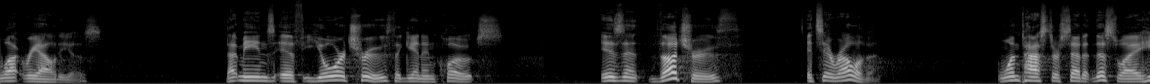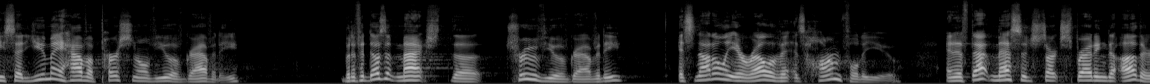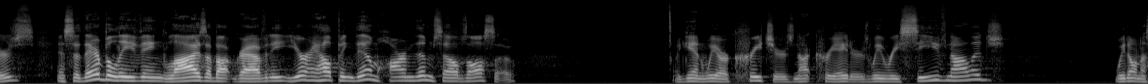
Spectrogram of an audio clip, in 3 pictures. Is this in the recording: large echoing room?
yes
